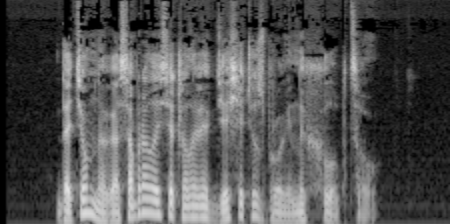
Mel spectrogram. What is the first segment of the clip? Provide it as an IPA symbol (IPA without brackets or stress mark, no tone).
d̪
